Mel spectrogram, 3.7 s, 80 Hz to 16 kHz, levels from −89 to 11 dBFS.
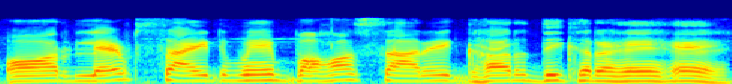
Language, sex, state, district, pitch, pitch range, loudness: Hindi, female, Haryana, Jhajjar, 190 Hz, 185-200 Hz, -14 LUFS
